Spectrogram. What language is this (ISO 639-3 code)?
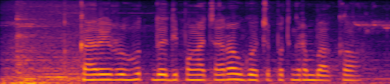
jav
